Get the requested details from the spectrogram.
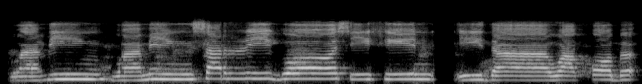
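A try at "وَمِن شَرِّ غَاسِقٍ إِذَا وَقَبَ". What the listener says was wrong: lu masih gosihin bukan gosihin gosikin kin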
